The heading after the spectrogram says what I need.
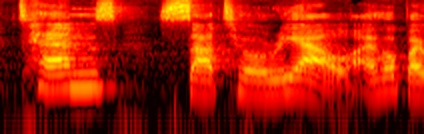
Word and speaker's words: Tem's Satoriale: Okay, so the name is Thames Satoriale. Thames Satoriale. Okay, I thought it was Satoriale. Okay. What language is that? That's Italian. The Italian version, the Italian pronunciation for Satoriale.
